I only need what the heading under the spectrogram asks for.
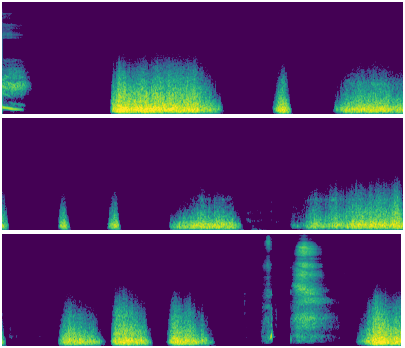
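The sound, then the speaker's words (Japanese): Soft puffs of breath blown gently into the ear: many quiet, airy whooshes of varying length, some brief and some drawn out, separated by silent pauses in an irregular rhythm. “では、先ほどと同じようにお耳の中、ふうふうってしていきます。”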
